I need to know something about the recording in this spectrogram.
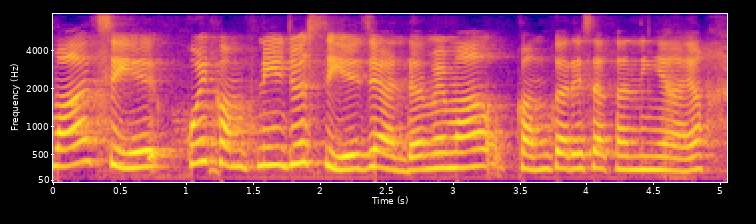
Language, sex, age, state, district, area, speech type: Sindhi, female, 18-30, Gujarat, Surat, urban, spontaneous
